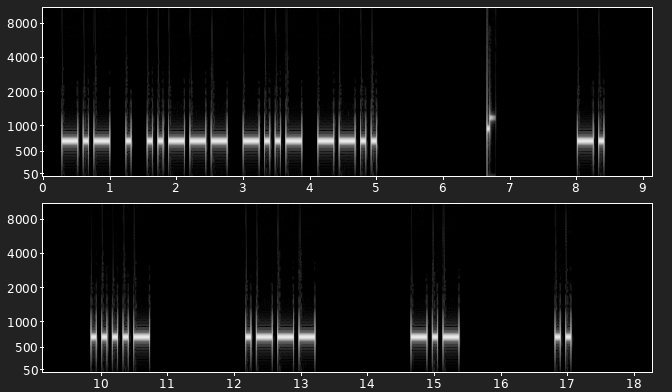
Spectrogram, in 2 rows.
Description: Morse code, heard as a keyed tone, about 15 wpm, spaced as for 8 wpm, 700 Hz. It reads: KE2XZ N4JKI
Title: USA Call Signs - 5 Characters - 6x Character Spacing - 15wpm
